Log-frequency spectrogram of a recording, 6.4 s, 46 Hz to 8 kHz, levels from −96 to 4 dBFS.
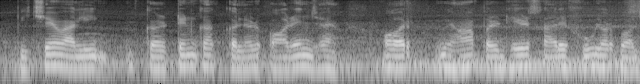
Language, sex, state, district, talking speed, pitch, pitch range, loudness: Hindi, male, Bihar, Muzaffarpur, 150 wpm, 130 Hz, 125-140 Hz, -21 LUFS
